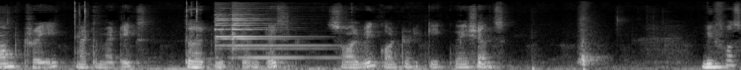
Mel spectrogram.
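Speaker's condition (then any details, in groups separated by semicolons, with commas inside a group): No condition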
